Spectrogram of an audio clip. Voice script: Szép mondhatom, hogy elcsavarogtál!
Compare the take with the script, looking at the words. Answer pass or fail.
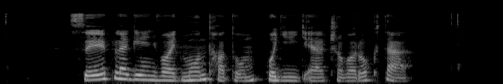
fail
